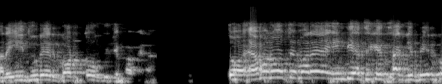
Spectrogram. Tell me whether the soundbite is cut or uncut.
uncut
